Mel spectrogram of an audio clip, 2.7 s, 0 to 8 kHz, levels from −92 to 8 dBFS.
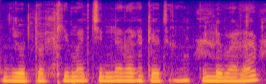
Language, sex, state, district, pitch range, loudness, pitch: Tamil, male, Tamil Nadu, Nilgiris, 135-140 Hz, -14 LUFS, 135 Hz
